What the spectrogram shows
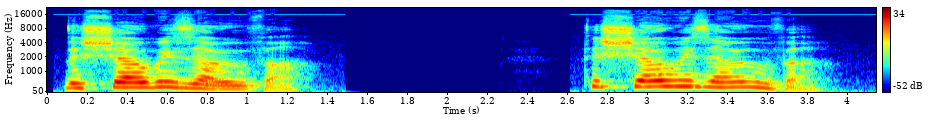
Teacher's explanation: when W is at the end of a word and the following word begins with a vowel sound, it goes back to being a consonant sound that links to the following vowel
